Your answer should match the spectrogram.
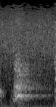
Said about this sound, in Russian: А это моя собака. Ее зовут Боцман.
